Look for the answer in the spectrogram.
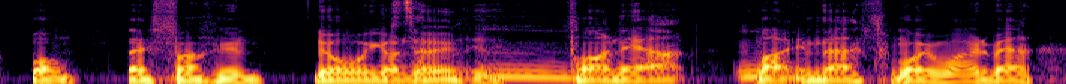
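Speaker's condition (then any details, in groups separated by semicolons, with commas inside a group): Motor neurone disease; voice became very nasal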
